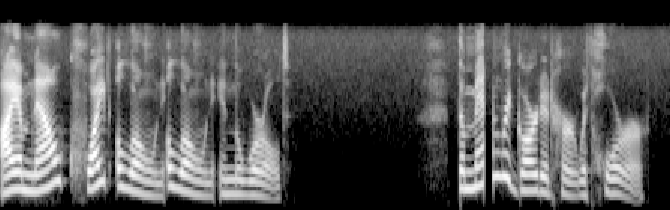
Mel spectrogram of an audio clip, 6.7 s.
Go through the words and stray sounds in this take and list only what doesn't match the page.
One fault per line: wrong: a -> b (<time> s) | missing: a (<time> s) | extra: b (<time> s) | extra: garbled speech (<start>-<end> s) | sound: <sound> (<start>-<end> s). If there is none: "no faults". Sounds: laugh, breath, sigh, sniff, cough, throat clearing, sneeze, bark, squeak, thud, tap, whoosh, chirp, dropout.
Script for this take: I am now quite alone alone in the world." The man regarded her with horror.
sound: dropout (4.9-4.9 s)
